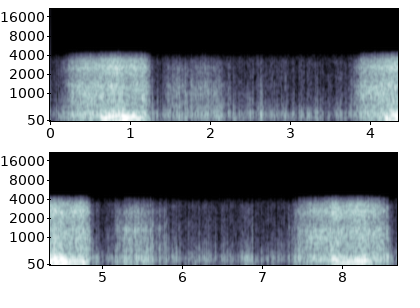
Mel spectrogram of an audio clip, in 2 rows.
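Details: Woman snoring while asleep although she claims she does not snore; deep, rattling snores on each in-breath, softer out-breaths, about 3.5 seconds apart, roughly 17 breaths a minute; snoring.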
